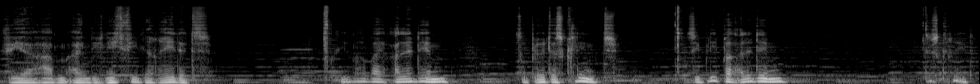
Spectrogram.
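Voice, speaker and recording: Sneering, very deep-voiced murder suspect. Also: male voice, a little slow, pauses often, warm tone, faint music behind. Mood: cool, boastful. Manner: taunting, cynical, coarse colloquial talk. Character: cocky, sneering male murder suspect, shady club worker. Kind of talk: German radio drama acting, interrogation dialogue.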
